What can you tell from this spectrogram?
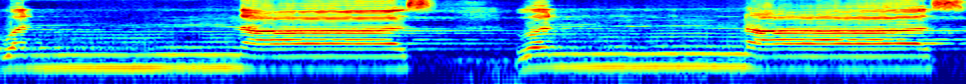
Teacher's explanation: جو غنہ ہوتا ہے وہ ظاہر ہوتا ہے، جیسے مثال کے طور پہ کہیں غنہ کرنا ہو والناس، والناس، تو دیکھیں ادھر غنہ ہو رہا ہے تو غنے کا ناک کے اندر جو آواز ہے نون کی وہ ٹھہرا کے آ رہی ہے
